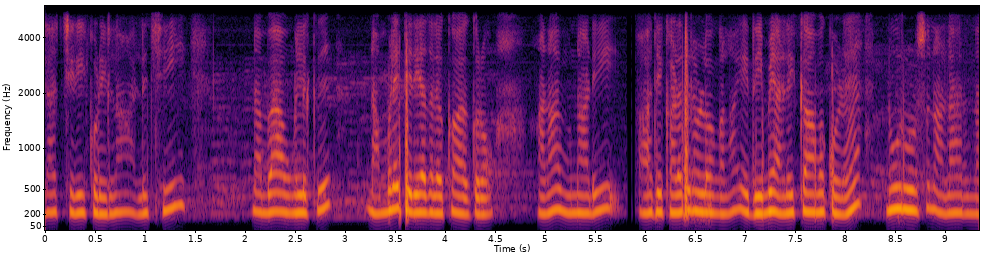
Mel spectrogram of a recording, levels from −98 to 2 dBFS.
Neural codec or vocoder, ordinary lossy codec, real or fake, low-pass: none; none; real; 5.4 kHz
